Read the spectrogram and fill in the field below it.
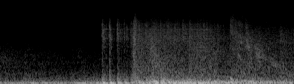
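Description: Guns fire in loud bursts with explosions.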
